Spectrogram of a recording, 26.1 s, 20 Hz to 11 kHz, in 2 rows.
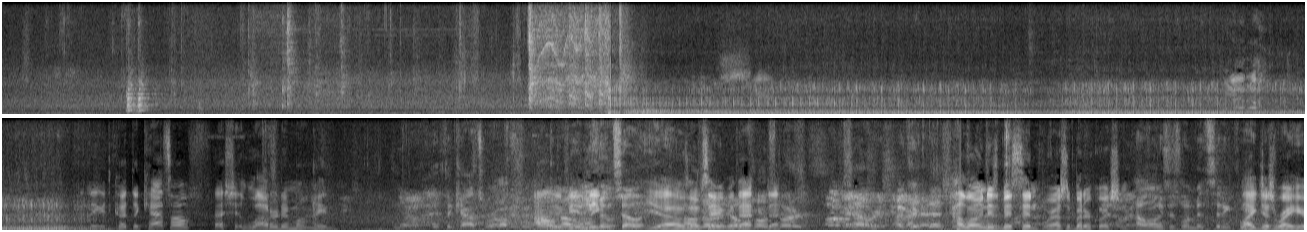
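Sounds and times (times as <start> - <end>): car engine cranking: 5.1 - 14.2
car engine fast idle: 5.3 - 7.1.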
